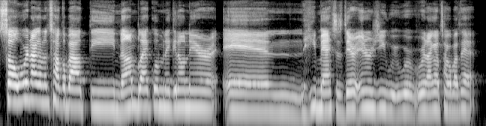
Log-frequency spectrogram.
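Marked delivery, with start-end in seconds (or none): none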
